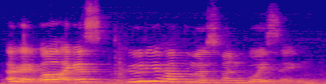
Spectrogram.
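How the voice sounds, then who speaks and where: A woman's voice: high voice, very animated, normal speed, a little mellow. A woman asking questions in a casual, slightly hesitant, informal interview style. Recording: noisy, echoey room, distant mic.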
